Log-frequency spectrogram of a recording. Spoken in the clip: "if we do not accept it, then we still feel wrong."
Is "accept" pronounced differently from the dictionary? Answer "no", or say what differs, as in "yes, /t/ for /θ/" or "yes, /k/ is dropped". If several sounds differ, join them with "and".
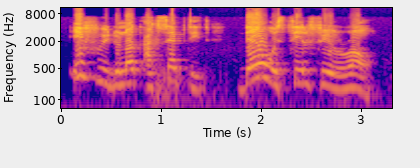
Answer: no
